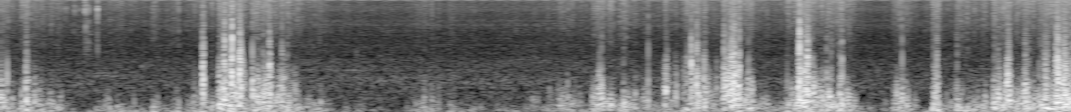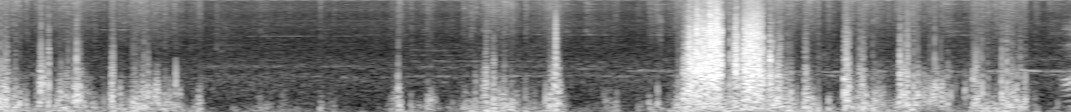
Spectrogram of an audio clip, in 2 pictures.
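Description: Wind buffeting the camcorder microphone in loud, irregular gusts, with a low rumble underneath.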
